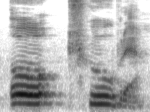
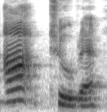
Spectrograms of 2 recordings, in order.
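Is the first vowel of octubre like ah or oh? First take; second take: oh; ah. First: The first vowel is a rounded oh. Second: The first vowel sounds like ah. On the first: The speaker calls it right. "round your lips, O, and push out the O" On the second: The speaker calls it wrong. "Not Octubre"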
